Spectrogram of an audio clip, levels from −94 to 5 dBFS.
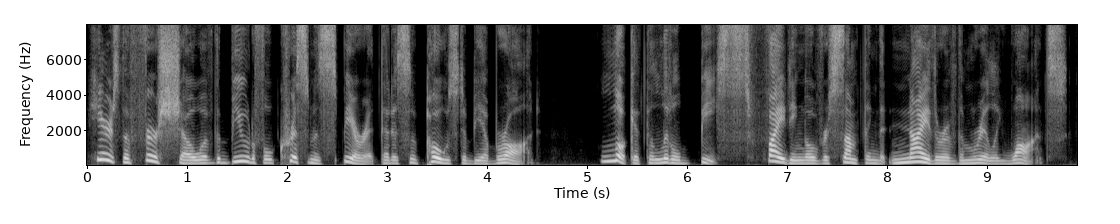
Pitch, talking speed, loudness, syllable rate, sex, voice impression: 200 Hz, 175 wpm, -19 LUFS, 4.9 syllables/s, female, feminine, middle-aged, tensed, powerful, slightly hard, clear, intellectual, unique, elegant, lively, intense, sharp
